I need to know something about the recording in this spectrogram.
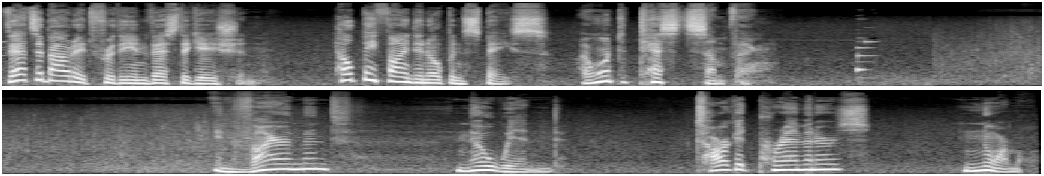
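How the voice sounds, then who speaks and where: A man voicing a measured, analytical young forest ranger in a video game. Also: a little high, very animated, a little mellow, slight background noise. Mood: focused.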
